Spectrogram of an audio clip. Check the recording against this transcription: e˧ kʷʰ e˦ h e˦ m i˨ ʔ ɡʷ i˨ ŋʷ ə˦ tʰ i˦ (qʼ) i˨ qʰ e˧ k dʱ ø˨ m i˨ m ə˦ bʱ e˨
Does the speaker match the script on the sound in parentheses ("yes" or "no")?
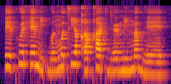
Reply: yes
